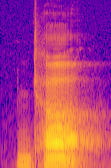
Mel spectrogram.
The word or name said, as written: ḍh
